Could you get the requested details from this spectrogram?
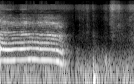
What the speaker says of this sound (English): We got cat.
